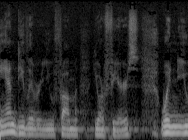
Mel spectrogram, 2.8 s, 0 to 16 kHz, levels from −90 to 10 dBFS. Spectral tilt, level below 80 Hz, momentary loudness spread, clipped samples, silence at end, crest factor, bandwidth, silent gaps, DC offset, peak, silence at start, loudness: -6 dB/octave; -58 dBFS; 9 LU; under 0.1%; 0 s; 18 dB; 16 kHz; none; under 0.1%; -16 dBFS; 0 s; -35 LUFS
